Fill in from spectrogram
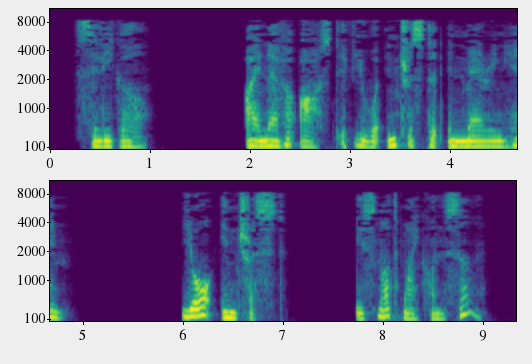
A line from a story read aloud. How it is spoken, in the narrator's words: he said in a low whisper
